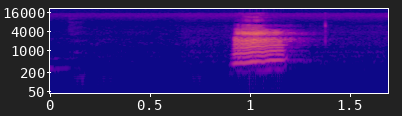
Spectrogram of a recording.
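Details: Pet Indian ringneck parakeet talking indoors: one short nasal, harmonic-rich syllable lasting about a third of a second, after a quiet pause, in an otherwise still room.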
